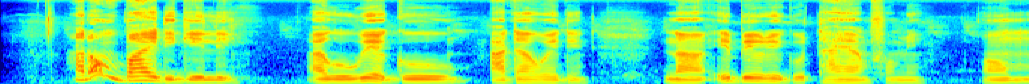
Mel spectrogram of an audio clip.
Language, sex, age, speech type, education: Nigerian Pidgin, male, 30-45, spontaneous, tertiary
